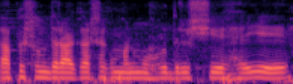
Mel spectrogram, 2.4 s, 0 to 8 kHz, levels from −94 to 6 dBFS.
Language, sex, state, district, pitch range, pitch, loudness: Hindi, male, Uttar Pradesh, Jalaun, 150-155 Hz, 155 Hz, -30 LUFS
